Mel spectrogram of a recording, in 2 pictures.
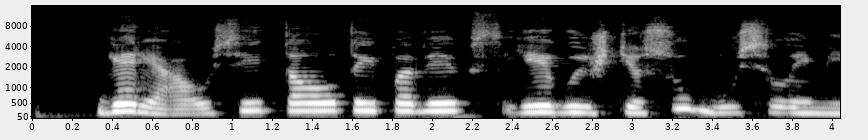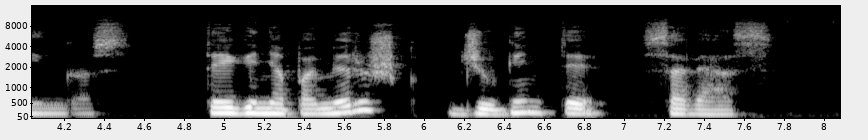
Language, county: Lithuanian, Panevėžys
